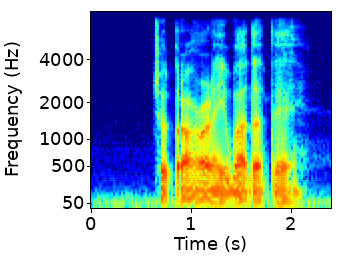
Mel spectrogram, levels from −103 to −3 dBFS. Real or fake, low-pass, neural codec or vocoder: fake; 7.2 kHz; autoencoder, 22.05 kHz, a latent of 192 numbers a frame, VITS, trained on many speakers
